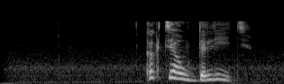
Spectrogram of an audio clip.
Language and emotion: Russian, angry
